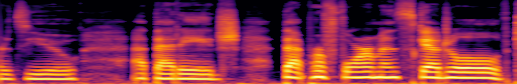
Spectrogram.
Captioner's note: none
